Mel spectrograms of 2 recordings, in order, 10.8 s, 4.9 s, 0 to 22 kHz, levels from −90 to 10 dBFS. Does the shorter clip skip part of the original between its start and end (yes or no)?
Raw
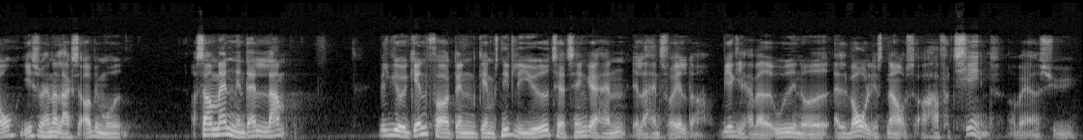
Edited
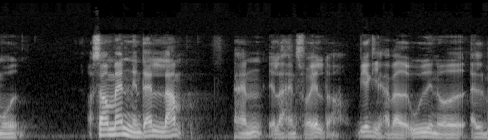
yes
